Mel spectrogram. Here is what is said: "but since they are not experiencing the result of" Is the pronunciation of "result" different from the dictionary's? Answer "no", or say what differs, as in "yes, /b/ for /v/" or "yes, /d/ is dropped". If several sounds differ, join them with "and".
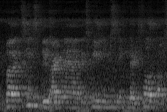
yes, /s/ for /z/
